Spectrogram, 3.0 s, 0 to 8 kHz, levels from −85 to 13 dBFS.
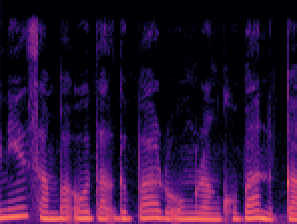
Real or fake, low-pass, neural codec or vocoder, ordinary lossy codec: real; 7.2 kHz; none; none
